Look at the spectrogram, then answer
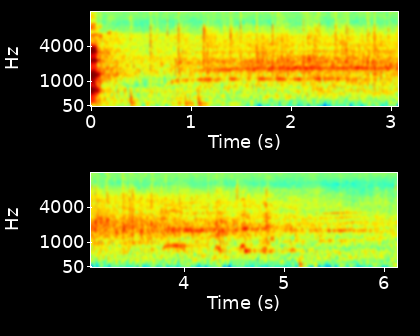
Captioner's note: audience applauds and cheers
